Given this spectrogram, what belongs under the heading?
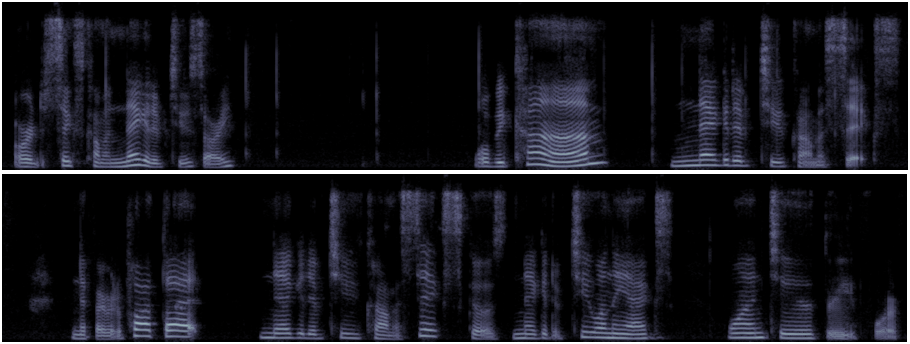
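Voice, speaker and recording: A woman's voice: mid-range voice, no echo, muffled recording. A woman teaching a recorded geometry lesson, working problems aloud, counting grid squares and correcting herself as she goes. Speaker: math teacher.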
